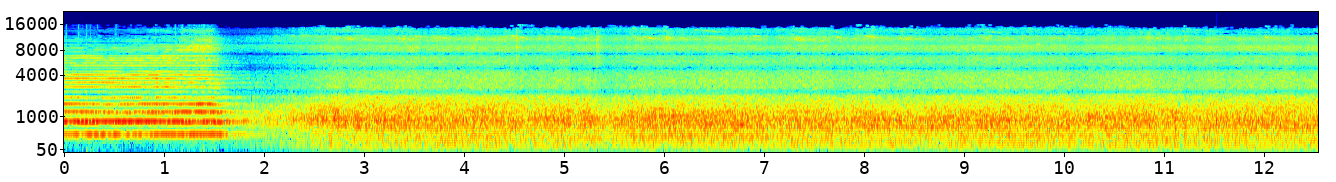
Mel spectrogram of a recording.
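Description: Vande Bharat Express electric trainset sounding its horn in one held tone that cuts off about a second and a half in. Then comes the steady rushing noise of the train passing close at speed.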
